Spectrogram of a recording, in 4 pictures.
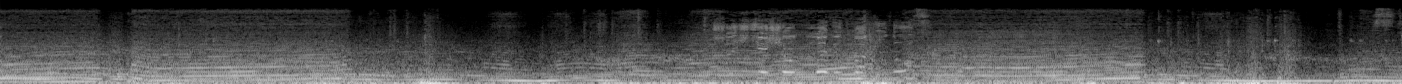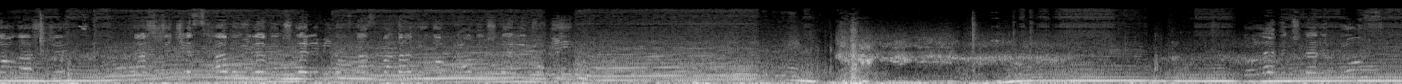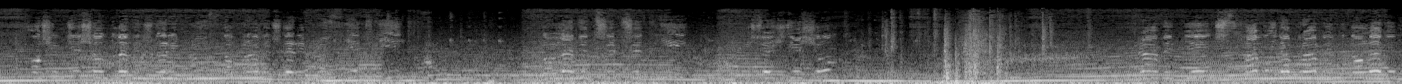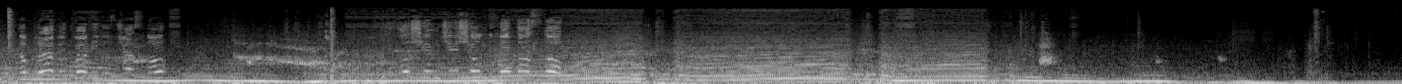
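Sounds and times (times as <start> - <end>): car engine accelerating: 0.0 - 56.0
dull low thump: 4.0 - 4.7, 11.6 - 13.6, 36.4 - 38.7.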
